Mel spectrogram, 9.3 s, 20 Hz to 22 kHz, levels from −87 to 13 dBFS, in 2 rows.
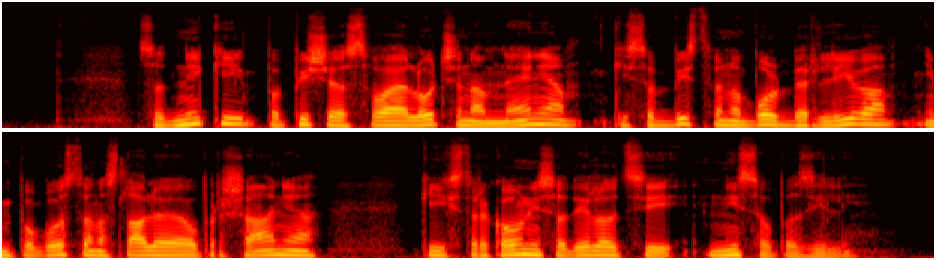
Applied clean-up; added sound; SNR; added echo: none; none; none; none.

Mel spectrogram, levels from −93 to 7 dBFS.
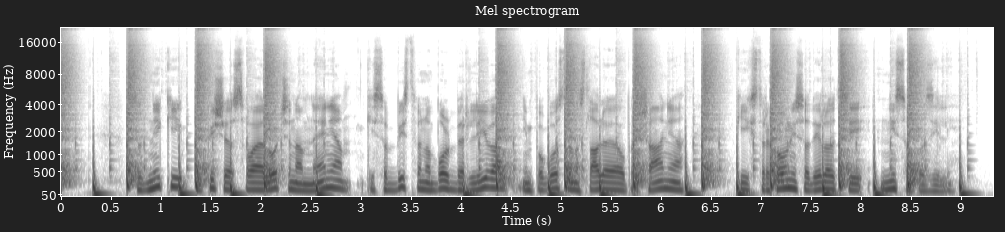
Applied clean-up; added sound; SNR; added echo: none; Drum kit; 1 dB; none.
